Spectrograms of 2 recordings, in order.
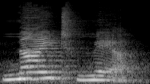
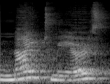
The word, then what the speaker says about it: nightmare: m a r a again this word has r e in the end so we will not pronounce it or we instead we will say uh so it's going to be nightmare nightmare right she woke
